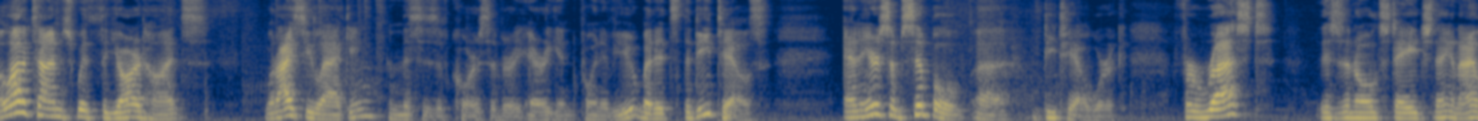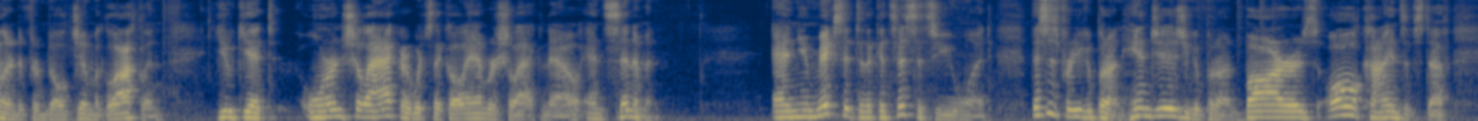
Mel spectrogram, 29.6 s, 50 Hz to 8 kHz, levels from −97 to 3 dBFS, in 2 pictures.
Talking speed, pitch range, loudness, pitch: 180 wpm, 110-155 Hz, -28 LUFS, 135 Hz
